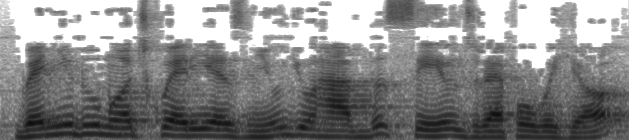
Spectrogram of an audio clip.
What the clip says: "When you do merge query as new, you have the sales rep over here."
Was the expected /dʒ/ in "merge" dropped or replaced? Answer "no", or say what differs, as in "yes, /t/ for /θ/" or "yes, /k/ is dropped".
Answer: yes, /tʃ/ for /dʒ/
